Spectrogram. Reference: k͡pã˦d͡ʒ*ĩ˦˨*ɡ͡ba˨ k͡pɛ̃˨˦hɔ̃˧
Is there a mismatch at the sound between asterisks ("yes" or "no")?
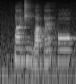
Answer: no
